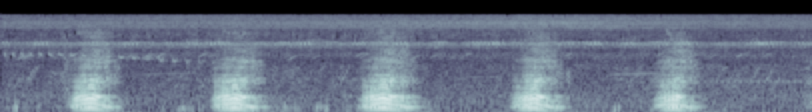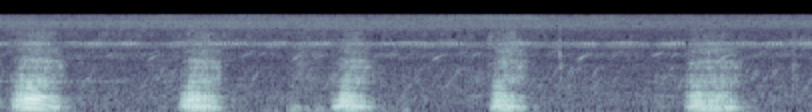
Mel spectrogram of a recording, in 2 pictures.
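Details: Close to a safari jeep in South Africa, a lion ends its roaring bout with eleven short, clipped grunts at roughly one-second intervals, gradually spacing out, over a faint constant background hiss.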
